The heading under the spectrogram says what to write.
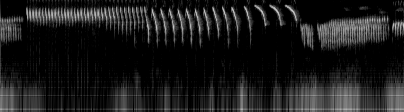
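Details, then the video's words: Vigorous canary song used to tutor young canaries. It opens with a rapid high trill, shifts to slower sweeping downward notes repeated about four per second, then a short buzzy roll. "Masteran kenari muda dengan pancingan kenari gacor"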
